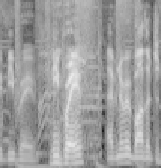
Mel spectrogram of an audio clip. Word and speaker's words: BBRAVE: I normally say BBRAVE.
